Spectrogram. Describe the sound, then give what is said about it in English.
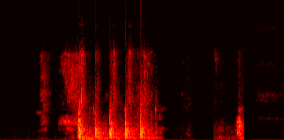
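A quick burst of about five firm knocks on the front door of a parents' house in steady rhythm, loud, followed after a pause by one more lone knock. “M- mama, y'all, mama, daddy, answer the door, please.”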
